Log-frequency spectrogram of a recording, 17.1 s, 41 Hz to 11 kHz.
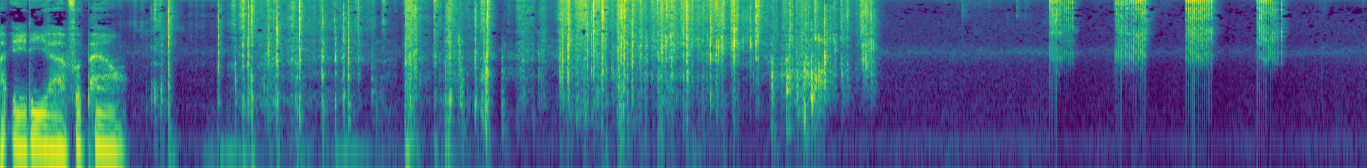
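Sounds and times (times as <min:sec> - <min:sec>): paper rustling and crinkling: 0:01.6 - 0:11.0.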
